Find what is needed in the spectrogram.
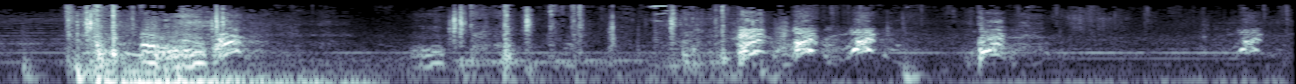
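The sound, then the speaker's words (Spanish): A dog at a car window, with heavy thumping against the glass at the start, then a series of short barks, yips and whimpers. “Un perro golpea la ventanilla.”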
